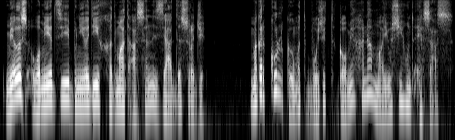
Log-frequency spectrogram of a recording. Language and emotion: Kashmiri, sad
